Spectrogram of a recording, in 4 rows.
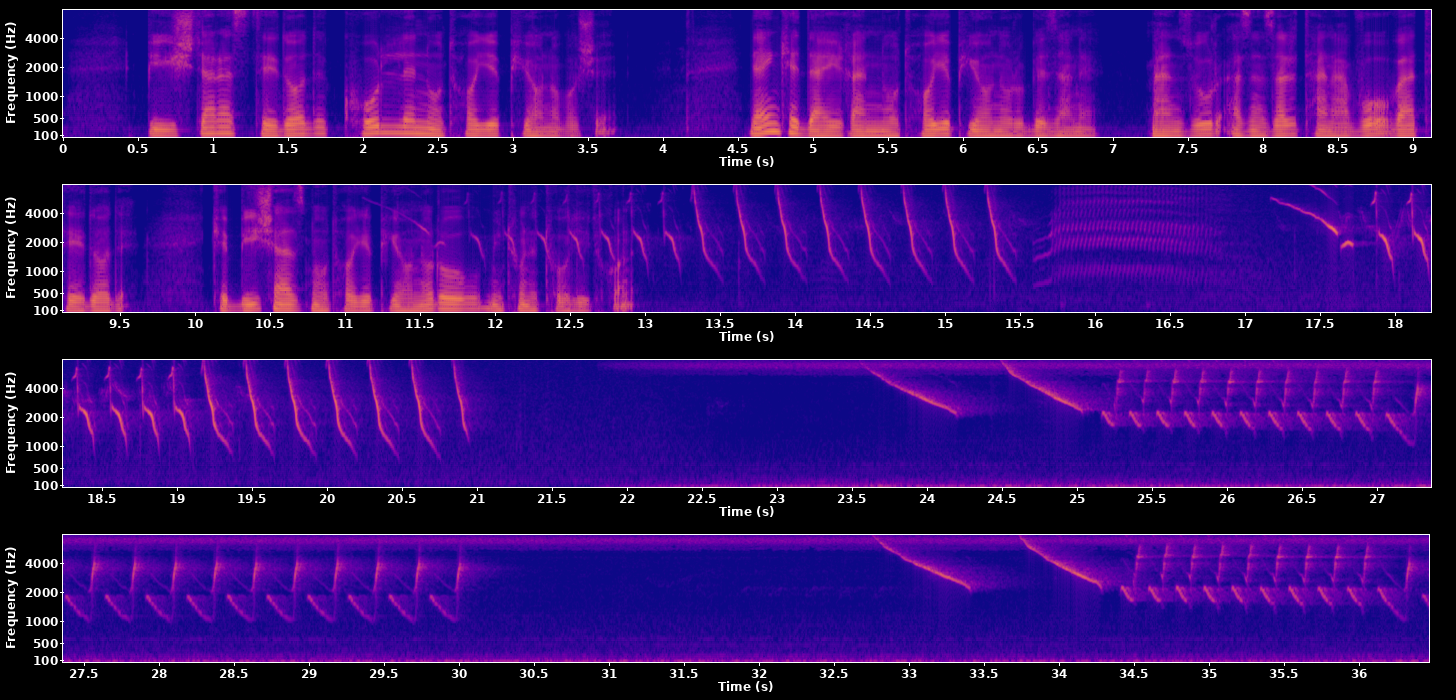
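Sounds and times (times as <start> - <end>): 
speech: 0.6 - 3.8, 4.6 - 13.2
rapid high-pitched bird song with trills and chirps: 11.0 - 21.0, 22.5 - 30.7, 32.0 - 36.4.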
